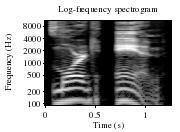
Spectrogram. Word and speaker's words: Morganne: Anne on the end of Morgan. Morganne. Mm-hmm. That's the English way to say it, I suppose.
